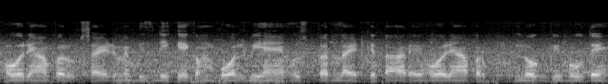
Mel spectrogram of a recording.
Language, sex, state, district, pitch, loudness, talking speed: Hindi, male, Rajasthan, Bikaner, 95 Hz, -16 LUFS, 235 wpm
